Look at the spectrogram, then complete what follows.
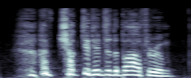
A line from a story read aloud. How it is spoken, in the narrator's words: he gasped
